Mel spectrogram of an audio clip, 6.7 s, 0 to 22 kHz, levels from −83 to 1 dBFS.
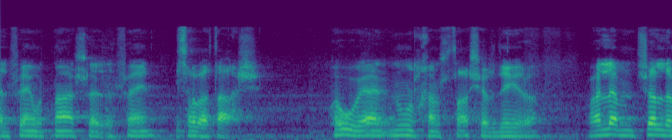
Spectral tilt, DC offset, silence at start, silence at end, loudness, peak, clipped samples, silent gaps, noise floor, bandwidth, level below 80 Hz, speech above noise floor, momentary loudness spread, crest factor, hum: -4.5 dB/octave; under 0.1%; 0 s; 0 s; -28 LUFS; -10 dBFS; under 0.1%; none; -52 dBFS; 10 kHz; -60 dBFS; 24 dB; 9 LU; 18 dB; none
